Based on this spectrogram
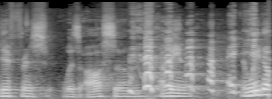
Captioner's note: laughter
